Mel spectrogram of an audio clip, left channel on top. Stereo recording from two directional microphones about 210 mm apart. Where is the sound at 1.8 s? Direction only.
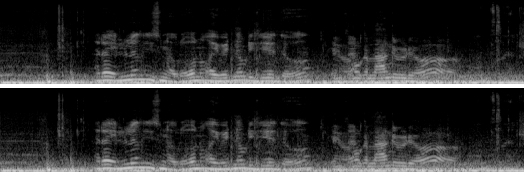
45° left (ahead or behind).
